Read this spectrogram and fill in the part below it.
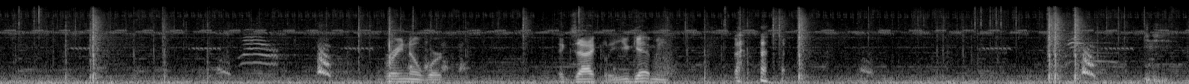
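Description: A fire crackles softly in a furnace.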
